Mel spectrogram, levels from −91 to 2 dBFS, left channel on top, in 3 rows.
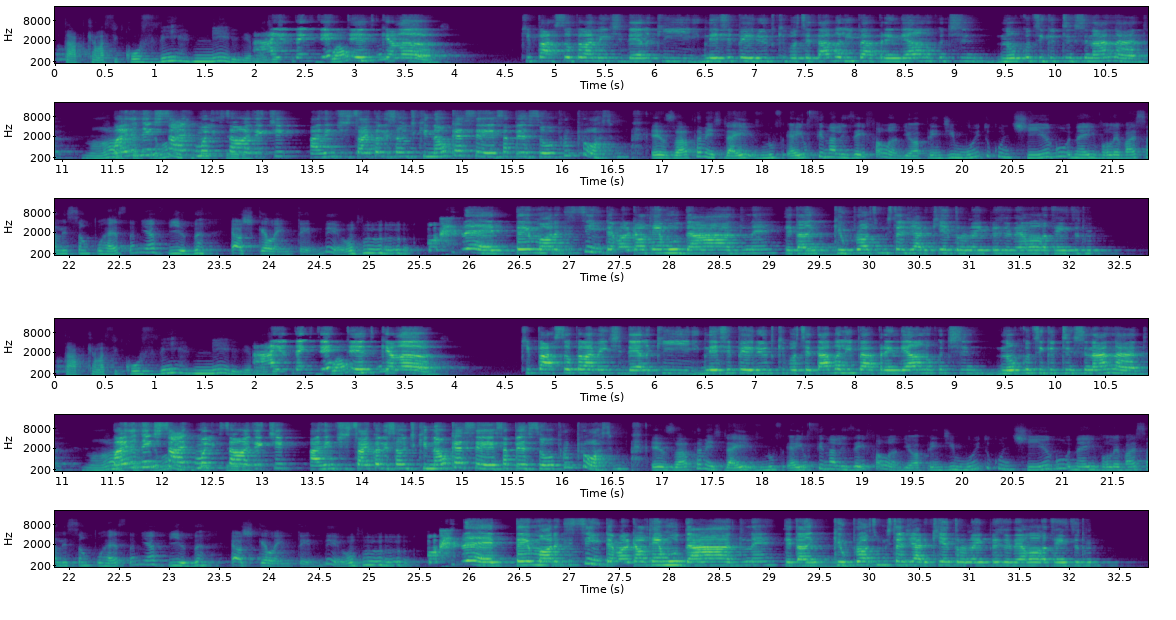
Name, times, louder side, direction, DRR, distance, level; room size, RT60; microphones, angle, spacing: voice 1, 0.0-2.2 2.6-3.3 3.6-3.8 11.2-11.6 11.9-12.9 16.9-25.4 26.8-27.0 29.3-29.7, left 1 dB, 15° left, 11 dB, 0.4 m, -35 dB
voice 2, 2.0-3.8 4.7-10.9 11.5-13.2 13.5-16.8 25.6-32.2, right 4 dB, 40° right, 10 dB, 0.5 m, -27 dB
8.8 x 6.9 x 4.8 m, 0.70 s
head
